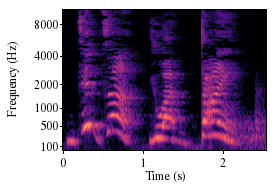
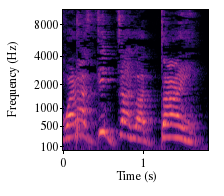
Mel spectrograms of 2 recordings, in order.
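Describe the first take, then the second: First: Repeats "Deep down, you are dying" slowly, with "you are dying" drawn out; slow emphatic repeat. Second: Said in the usual way. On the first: Shown as a demonstration. To the absent mother online, a slow pointed repeat. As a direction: lean on it slowly the second time, letting "dying" land.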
